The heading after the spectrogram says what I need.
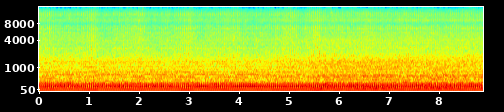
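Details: Toro Wheelhorse 1438HXL with repowered 17.5 hp engine, after mower deck belt and pulley replacement: smooth constant beat with blades turning, no knocks, squeal or labouring; everything works. Normal running with deck engaged.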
